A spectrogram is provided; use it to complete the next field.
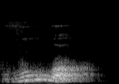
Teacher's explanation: La fuerza de la voz recae en la vocal U, seguida de H y después O. Igual se tilda. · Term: hiato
